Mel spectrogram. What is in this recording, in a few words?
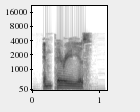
"imperious", English; adjectives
